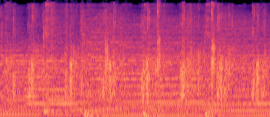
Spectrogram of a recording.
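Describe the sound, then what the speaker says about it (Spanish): Applause from an audience at an event on disability accessibility, a soft, even spread of clapping hands heard over a steady background hum, continuing for about two seconds. "Un aplauso, por favor, para ella"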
